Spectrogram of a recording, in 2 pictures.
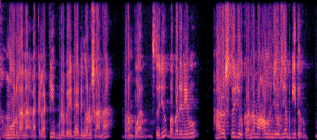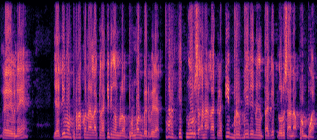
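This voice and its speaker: A middle-aged man delivers a heartfelt storytelling sermon on parenting in a mosque. His voice is gravelly and sits slightly high. He keeps drawing the congregation in by addressing them directly. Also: lively intonation, fast talker. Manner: emotional, addresses the audience directly and often. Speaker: parenting speaker at a mosque study session.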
